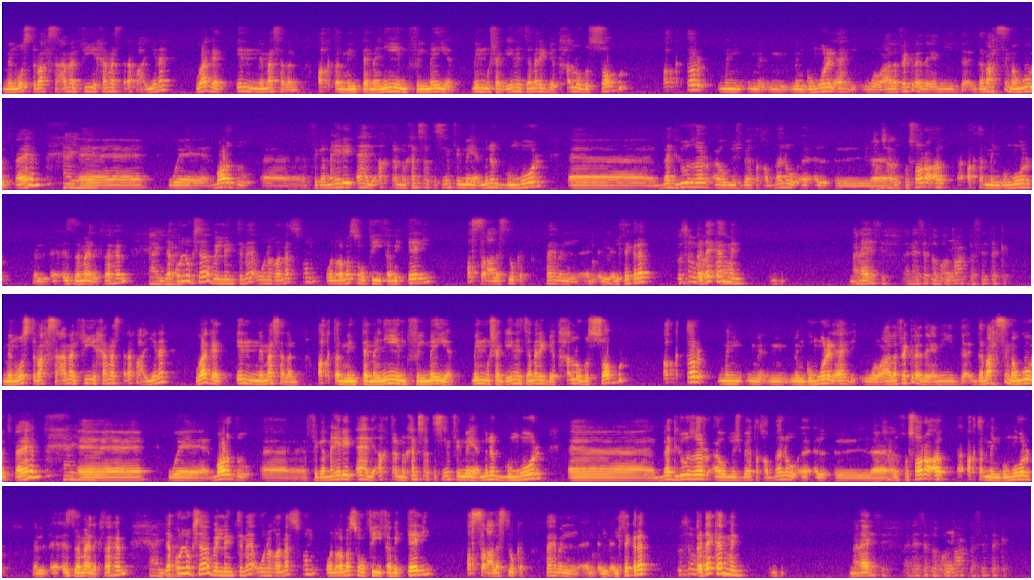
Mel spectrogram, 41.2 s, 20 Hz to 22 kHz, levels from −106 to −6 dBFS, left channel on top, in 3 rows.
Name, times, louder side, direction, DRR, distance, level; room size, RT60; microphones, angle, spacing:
voice 1, 0.0-2.2 2.6-3.9 4.2-8.3 8.8-15.6 16.0-20.9 21.3-27.5 27.9-29.1 29.6-33.2 33.7-34.4 34.7-36.1 36.7-37.3 37.7-37.8 38.8-39.0 40.0-40.2, right 4 dB, 75° right, 0.5 m, -25 dB
voice 2, 14.5-15.0 25.2-25.7 29.4-29.9 35.2-35.6 36.5-37.2 38.8-39.1 39.5-40.8, left 2 dB, 75° left, 3.3 m, -37 dB
8.0 x 4.5 x 2.6 m
head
